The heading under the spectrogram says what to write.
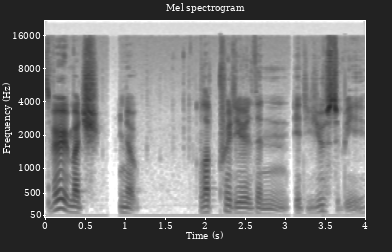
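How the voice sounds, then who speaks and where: A man's fairly low voice with a bright, sharp tone, ordinary pitch variation and a moderate pace. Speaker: video game streamer. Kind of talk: live gameplay commentary. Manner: stuttering, repeating words; casual, rambling with fillers.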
